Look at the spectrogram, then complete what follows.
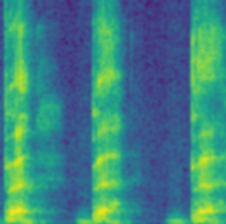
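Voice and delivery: "B" as a short plosive "buh", each alone; isolated, percussive "B" bursts like heartbeats; spat-out B. Shown as a demonstration. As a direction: spit out each "B" with gaps between. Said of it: "the spat out B".

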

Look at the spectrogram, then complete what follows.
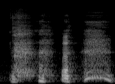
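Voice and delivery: short, soft, high chuckle; soft laugh. Acted. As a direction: laugh quietly under the breath. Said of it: "Hewitt laughed".

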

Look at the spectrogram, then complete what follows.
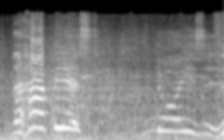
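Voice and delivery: high, loud delivery; loud exclamation. Real, not acted. Reacting to noises.

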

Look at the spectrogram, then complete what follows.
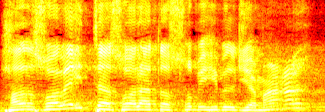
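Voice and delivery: "Hal sholaita sholata subhi bil jamaah" high throughout; questioning high tone. Shown as a demonstration. Teacher models asking about congregational prayer, high questioning intonation.

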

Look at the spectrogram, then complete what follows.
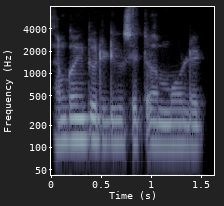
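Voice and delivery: ordinary talk, nothing marked

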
